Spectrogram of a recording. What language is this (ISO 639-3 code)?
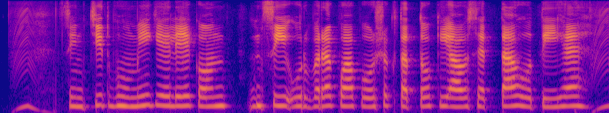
hin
